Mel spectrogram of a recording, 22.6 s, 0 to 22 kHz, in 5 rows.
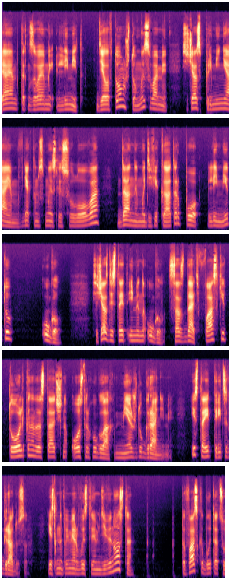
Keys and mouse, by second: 2.8-3.4 drag, 19.3-22.6 drag.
